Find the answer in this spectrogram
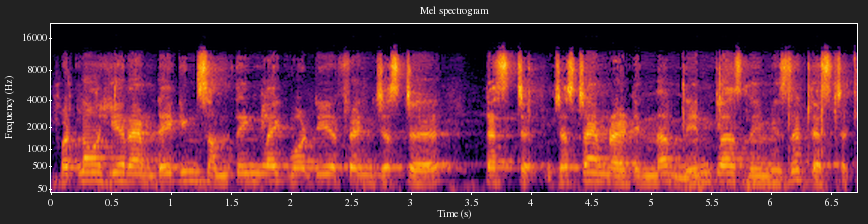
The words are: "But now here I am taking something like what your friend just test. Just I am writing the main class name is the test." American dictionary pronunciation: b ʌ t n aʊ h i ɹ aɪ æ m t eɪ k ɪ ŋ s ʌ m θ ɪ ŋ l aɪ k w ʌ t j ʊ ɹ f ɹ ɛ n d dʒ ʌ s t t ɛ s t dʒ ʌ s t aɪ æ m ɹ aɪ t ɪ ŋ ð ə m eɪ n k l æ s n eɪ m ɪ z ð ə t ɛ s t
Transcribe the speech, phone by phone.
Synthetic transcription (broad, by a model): b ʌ t n aʊ h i ɹ aɪ m t eɪ k ɪ ŋ s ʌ m t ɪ ŋ l aɪ k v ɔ t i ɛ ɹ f ɛ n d dʒ ʌ s t t ɛ s t dʒ ʌ s t aɪ m ɹ aɪ t ɪ ŋ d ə m eɪ n k l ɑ s n eɪ m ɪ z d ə t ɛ s t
